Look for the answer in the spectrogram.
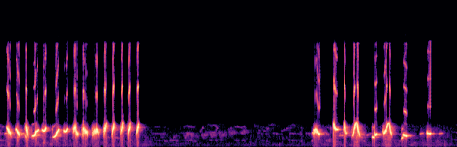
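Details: Caged greater green leafbird song used to coax a reluctant bird into singing: a rapid run of sharp whistled notes for about three seconds, a long silence, then a second burst of varied, slurred whistles.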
